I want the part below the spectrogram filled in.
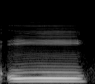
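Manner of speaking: ई held long and slow; drawn-out vowel. Shown as a demonstration. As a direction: stretch ई out, three times longer. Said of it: "इसको हम बोल सकते हैं". (ई को देर तक खींचें)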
